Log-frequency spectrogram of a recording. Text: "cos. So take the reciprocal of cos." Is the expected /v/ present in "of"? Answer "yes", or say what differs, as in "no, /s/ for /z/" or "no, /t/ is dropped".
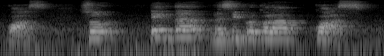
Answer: no, /p/ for /v/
